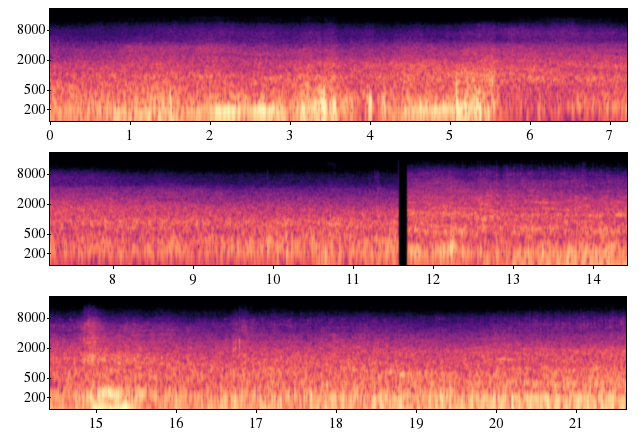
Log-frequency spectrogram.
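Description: Jaguar F-Type convertible's engine revving in two short rises and falls as the car drives off, then fading. After a cut, a steady low engine drone of passing traffic, with one short loud thump in the middle of it.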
